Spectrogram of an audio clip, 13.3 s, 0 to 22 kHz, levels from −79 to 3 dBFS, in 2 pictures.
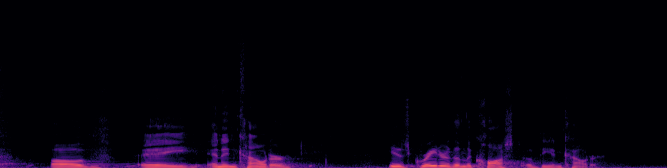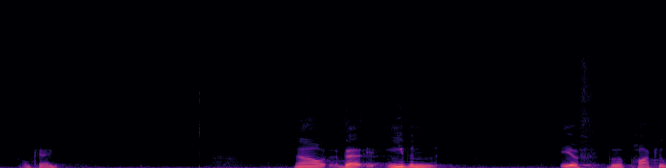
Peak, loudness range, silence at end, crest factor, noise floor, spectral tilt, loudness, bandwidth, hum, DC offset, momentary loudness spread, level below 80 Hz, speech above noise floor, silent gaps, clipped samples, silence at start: -18 dBFS; 14 LU; 0 s; 18 dB; -64 dBFS; -9 dB/octave; -35 LUFS; 12 kHz; none; under 0.1%; 17 LU; -58 dBFS; 30 dB; none; under 0.1%; 0 s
